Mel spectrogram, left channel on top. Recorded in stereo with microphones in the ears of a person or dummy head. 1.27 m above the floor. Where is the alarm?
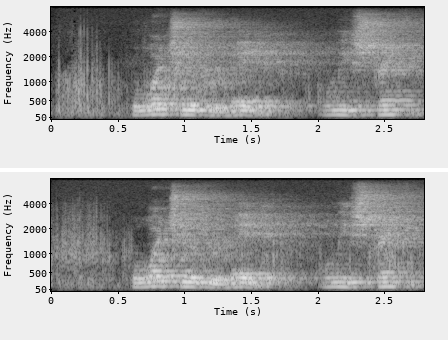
I don't hear an alarm.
